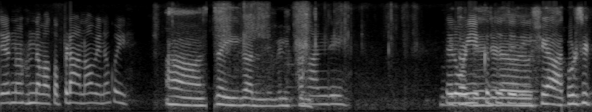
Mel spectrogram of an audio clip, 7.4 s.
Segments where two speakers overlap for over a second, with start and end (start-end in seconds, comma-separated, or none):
none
